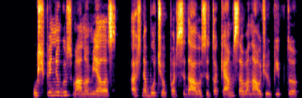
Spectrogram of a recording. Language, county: Lithuanian, Alytus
